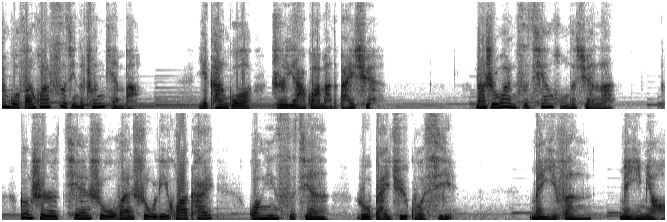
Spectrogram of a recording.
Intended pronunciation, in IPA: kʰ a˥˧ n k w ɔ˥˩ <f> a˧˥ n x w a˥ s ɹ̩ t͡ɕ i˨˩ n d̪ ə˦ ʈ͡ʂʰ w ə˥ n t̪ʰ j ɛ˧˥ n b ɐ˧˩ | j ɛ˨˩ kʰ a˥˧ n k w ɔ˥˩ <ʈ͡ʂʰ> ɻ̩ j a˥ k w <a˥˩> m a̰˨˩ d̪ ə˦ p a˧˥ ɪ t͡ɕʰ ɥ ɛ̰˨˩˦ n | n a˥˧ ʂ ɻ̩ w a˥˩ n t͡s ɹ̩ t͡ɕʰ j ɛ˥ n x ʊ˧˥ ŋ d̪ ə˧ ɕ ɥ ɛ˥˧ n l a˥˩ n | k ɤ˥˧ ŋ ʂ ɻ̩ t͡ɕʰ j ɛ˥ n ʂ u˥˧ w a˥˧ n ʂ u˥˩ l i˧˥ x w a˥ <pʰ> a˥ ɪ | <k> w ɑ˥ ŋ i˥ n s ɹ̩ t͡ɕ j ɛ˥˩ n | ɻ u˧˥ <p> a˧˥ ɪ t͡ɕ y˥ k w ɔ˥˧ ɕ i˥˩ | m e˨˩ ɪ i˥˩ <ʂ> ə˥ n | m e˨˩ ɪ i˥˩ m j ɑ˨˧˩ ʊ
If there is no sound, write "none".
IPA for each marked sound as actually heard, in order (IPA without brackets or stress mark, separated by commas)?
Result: f, ʈ͡ʂ, a˥˩, kʰ, k, p, f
